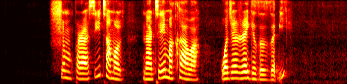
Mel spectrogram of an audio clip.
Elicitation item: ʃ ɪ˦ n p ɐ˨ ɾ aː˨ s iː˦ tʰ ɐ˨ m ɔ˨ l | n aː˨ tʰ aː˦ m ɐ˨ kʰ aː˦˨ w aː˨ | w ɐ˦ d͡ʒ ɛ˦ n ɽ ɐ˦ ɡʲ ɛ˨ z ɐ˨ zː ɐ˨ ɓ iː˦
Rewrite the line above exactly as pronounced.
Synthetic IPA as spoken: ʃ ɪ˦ m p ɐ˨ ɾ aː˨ s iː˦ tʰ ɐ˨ m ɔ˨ l | n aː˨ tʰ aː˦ m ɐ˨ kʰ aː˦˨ w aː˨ | w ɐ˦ d͡ʒ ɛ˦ n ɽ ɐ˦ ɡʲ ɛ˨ z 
